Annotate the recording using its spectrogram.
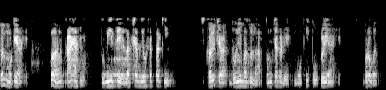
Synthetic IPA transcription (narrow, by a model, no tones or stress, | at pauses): skəlmoʈʰeaɦḛ | pəɳkajaɦe | t̪um̤iːt̪eləkʂat̪̚ɡʱeuɕək̚t̪akiː | skəlt͡ɕjad̪oniːbad͡zʱula̰t̪umt͡ɕjakəɽemoʈʰiːpokɭiːa̰ɦḛ | bəɾobəɾ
